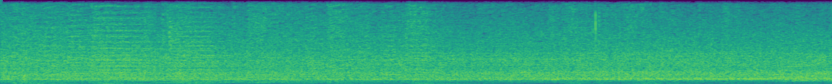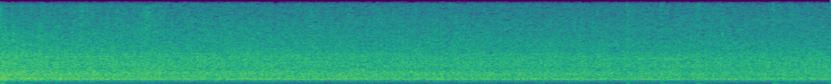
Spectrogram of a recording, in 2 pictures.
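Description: A stadium crowd in an EA Sports football video game roars in a broad, steady wash of cheering during a kickoff, loud and continuous and easing slightly toward the end.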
